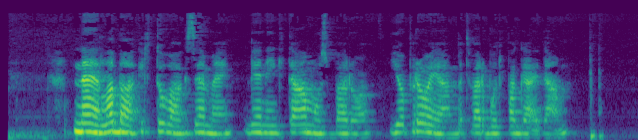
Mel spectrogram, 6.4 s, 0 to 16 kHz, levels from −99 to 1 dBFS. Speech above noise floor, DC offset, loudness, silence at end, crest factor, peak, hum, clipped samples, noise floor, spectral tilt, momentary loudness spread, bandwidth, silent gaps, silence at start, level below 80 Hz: 25 dB; under 0.1%; -22 LUFS; 0.35 s; 20 dB; -2 dBFS; none; under 0.1%; -46 dBFS; -7 dB/octave; 18 LU; 10.5 kHz; none; 0.1 s; -54 dBFS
